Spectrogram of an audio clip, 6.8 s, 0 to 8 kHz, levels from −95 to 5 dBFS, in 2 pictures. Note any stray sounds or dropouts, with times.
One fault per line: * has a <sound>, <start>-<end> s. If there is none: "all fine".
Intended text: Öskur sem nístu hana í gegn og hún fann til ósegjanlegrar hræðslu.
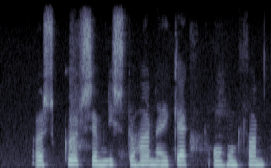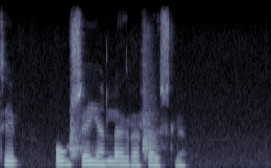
all fine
